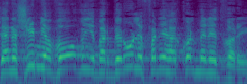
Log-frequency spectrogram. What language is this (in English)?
Hebrew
